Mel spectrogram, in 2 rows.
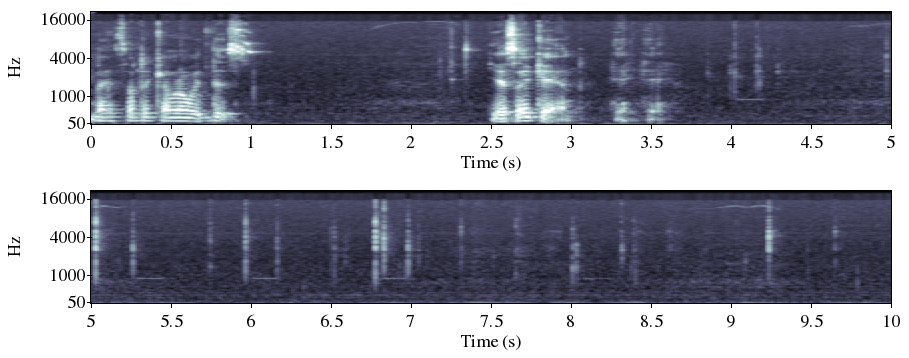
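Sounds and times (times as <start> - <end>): phone keypad clicks: 3.9 - 4.4, 5.0 - 7.1.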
